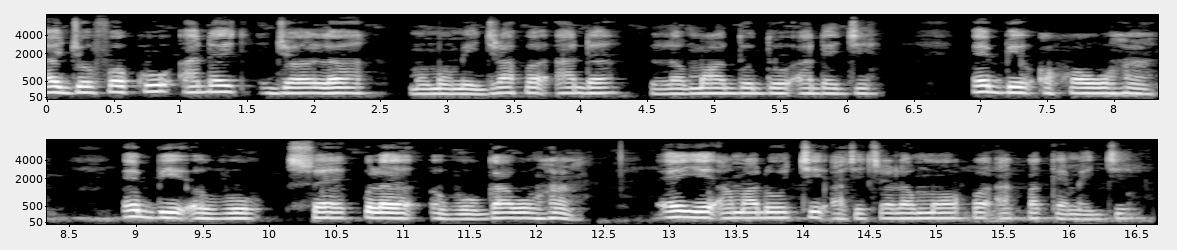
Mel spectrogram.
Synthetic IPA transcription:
ə˨d͡ʒo˨fə˦ku˦a˨ɖə˦d͡ʒɔ˨˦lə˨ | mɔ̃˨mɔ̃˨mĩ˨d͡ʒɾa˦ɸə˦ʔa˨ɖə˦ | lə˨m˦ã˦d̪o˦d̪o˦ʔa˨ɖə˨d͡ʑi˦ | e˦bi˦ɔ˨xɔ˦wo˦ɦã˦e˦bi˦ə˨βo˨ | sɛ˦k͡plə˦e˨βo˨ɡa˦wo˦ɦã˦ | e˦je˦ʔa˨m˨ã˨ɖə˦wo˦t͡ɕi˦ʔa˨t͡ɕi˨t̪ɾə˨lə˨mɔ̃˦ɸə˦ʔa˨k͡pa˦kɛ˨mɛ̃˨d͡ʑi˦

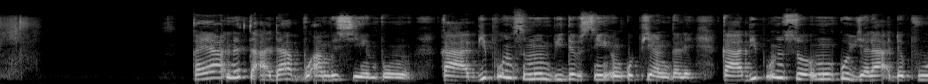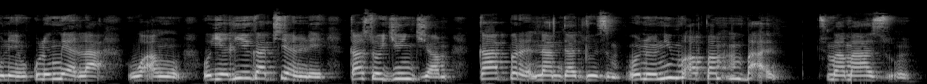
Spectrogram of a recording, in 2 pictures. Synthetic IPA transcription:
ka˨ja˦nɨ˦ta˨ʔa̰˨daː˦bʊ˨ʔa̰˨mbɨ˦seː˨m̩˨pʊ˨ŋo˨ka˨bi˦pʊ˦sɨ˨mɨ˦m˦bi˦dɨ˦bsi˦ŋ̩˨kʊ˦pi˦ɛ˨ŋɡɨ˨lɨ˨ka˨bi˦pu˦n̩˦so˦ŋʊ˦ku˦bɛ˨la˦dɨ˨pʰuː˦nɨ˨ŋ̩˨kʊ˦lɨ˦ŋ͡mɛ˦ɾla˦wa˨ʔa̰˨ŋo˨o˨jɛ˨liː˦ɡa˦pi˦ɛ˦n˨lɨ˨ka˦so˦d͡ʒi˦nd͡ʒa˨mka˦pɨ˦ɾɨ˨na˦mda˦do˦zɨ˨mo̰˨nɨ˨ni˦mɔ˦ʔa˦pa˦mm̩˦ba˦ʔa̰˨ | tu˦ma˦maː˦zʊ̰˨ʔʊ̰˨

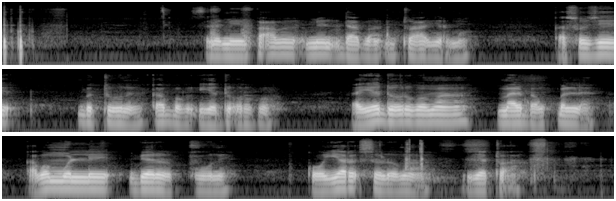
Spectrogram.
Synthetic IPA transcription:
sɨ˨lɨ˨miː˨m˨pa̰˦ʔa̰˦βɨ˦mi˦nda˨ba˦n̩˦tɔ˦ʔa˦ji˨ɾɨ˨mo˦ | ka̰˨so˦ʒe˦ | bɨ˨tu˦ʔnɨ˨ka˦ɡ͡bʊ˨bɨ˨jɛ˨dʊ˨ʔʊ˦ɾɨ˦ɡo˦ | ka˨jɛ˦dʊ˦ʔʊ˦ɾɨ˦ɣo˦maː˦ | ma˦lɨ˦ba˨ŋk͡pɨ˦lːɨ˨ | ka̰˨bɨ˦mʊ˦lːɨ˦ | bɛ˦ɾɨ˨puː˦nɨ˦ | ka˨o˨jɛ˦ɾɨ˦sa˦lo˨maː˦˨ | jɛ˦tɔ̰˨ʔa̰˨

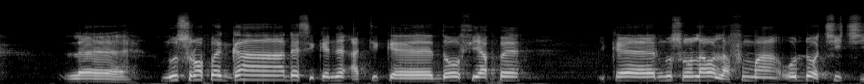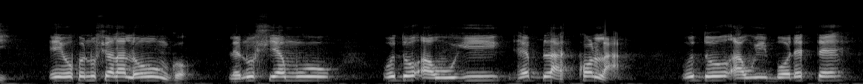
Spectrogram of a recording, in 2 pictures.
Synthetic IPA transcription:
lɛ˨ | nũ˦sɾ̃ɔ̃˦ɸɛ˦ɡã˦ɖɛ˦si˨kɛ˦ɲɛ̃˦ʔa˨t̪i˦kɛ˨d̪ɔ˦fi˦a˨ɸɛ˦ | i˨kɛ˦nũ˦sɾ̃ɔ̃˦la˦wo˦la˨fũ˦mã˦wo˦ɖɔ˦t͡ɕi˦t͡ɕḭ˨ | e˦je˦wo˦ɸɛ˦nũ˦fi˦a˦la˦lɛ˨wo˦ŋ̩˨ɡɔ̰˨ | lɛ˨nũ˦fi˦a˨mũ˦wo˦ | wo˦d̪o˦ʔa˨wu˨ɣi˦ɦɛ˦bla˨kɔ˦la̰˨ | wo˦d̪o˦a˨wu˨i˨bɔ˨ɖɛ˦t̪ɛ˦

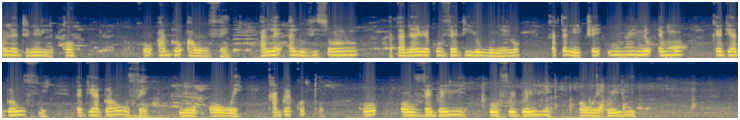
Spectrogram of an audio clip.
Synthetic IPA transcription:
a˨lɛ˨˦ɖɪ˨nɪ̃˦lɪ˨kɔ˦ | kʰo˦ʔa˨ɖo˦ʔa˨wɔ˨vɛ˨a˨lɛ˦a˨lu˨vi˦sɔ̃˦ | a˨t̪a˨nɪ̃˨˦a˦jo˦ɛ˦ko˦vɛ˦dɪ˦jo˦wu˨nɛ̃˨lɔ˦ | ka˦t̪a˦nĩ˨t͡ʃɛ˦wu˦wi˦nʊ̃˦ɛ˦mɔ̃˦ | kɛ˦dɪ˦a˨ɖo˦a˦wu˦fu˨e˨ | ɛ˨dɪ˦a˨ɖo˦a˦wɔ˨vɛ˨nʊ̃˨ɔ˨wɛ˨ | ka˨ɖo˦ɛ˦kɔ˦t̪ʰɔ˨ | ko˦ | ɔ˨wvɛ˨ɖʊ˨ɛ˦ji˦li˦ | o˨vu˨e˨ɖo˦ɛ˦ji˦li˦ɔ˨wɛ˨ɖo˨ɛ˨ji˦li˦

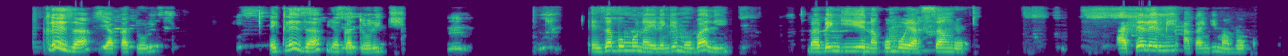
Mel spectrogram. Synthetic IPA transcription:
kle˦za˨ja˨ka˨to˨li˦k | e˨kle˦za˨ja˨ka˨to˨li˦k | e˨za˦bo˦ŋɡo˦na˨e˨lɛ˨ŋɡɛ˦mo˨ba˦li˨ | ba˨be˦ŋɡi˦je˦na˨ko˦mbo˦ja˨sa˦ŋɡo˦ | a˨tɛ˦lɛ˦mi˦a˨ka˨ŋɡi˦ma˨bɔ˦kɔ̥˨

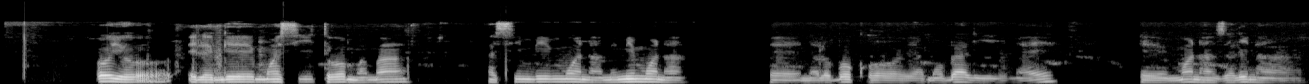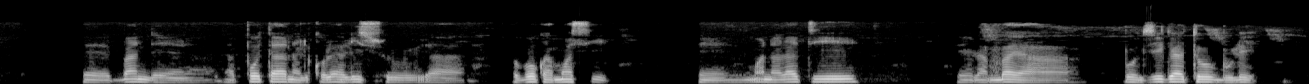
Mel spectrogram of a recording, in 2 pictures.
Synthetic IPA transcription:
o˦jo̰˦e˨lɛ˨ŋɡe˦mwa˦si˦to˦ma˨ma˦ | a˨si˦mbi˦mwa˦naː˨mɛ˨mi˦mwa˦na˨ | na˨lo˨bɔ˦kʰɔ˨ja˨mo˨ba˦li˨na˨je˦˨ | mwa˦naː˨za˨li˦na˨ | ba˦nde˨na˨po˦ta˦na˨li˨ko˨lo˦ja˨li˦su˨ja˨ | lo˨bɔ˦kɔ˨ja˨mwa˦si˦˨ | mwa̰˦naː˨la˦ti˦˨ | la˨mba˦ja˨ | bo˨nzi˦ɡa˦to˦bu˨le˦

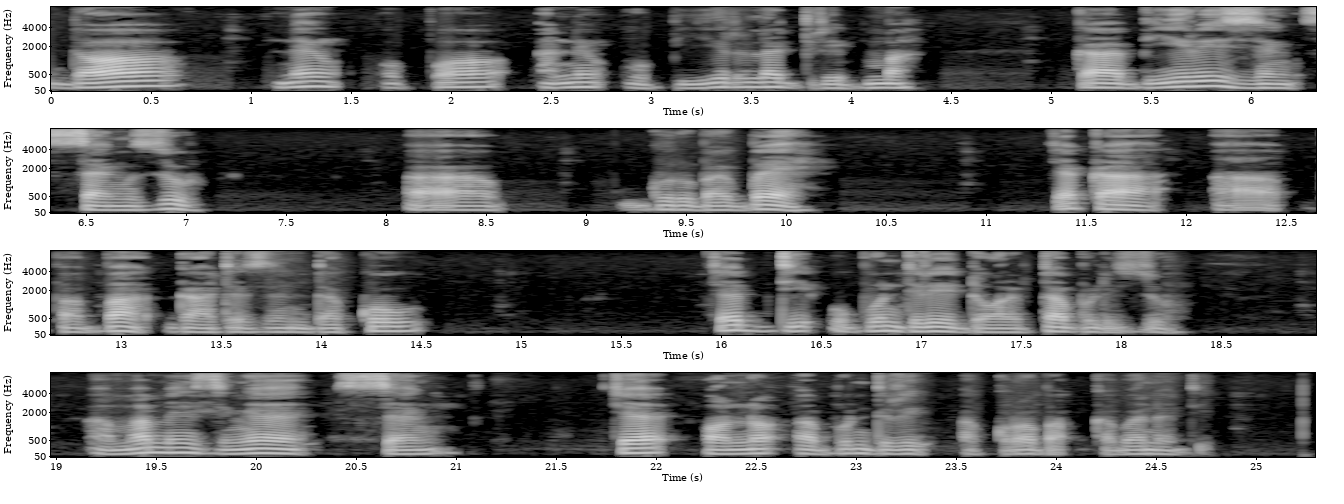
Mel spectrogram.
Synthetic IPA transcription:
dɔ˨˦ | nɪ˦ŋ | ʊ˨pɔ̰˦a˨nɪ˦ŋo˨biː˨˦ɾi˦la˦dɪ˨ɾe˨bʊ˦ma˦ | ka˨biː˨˦ɾi˦zɪ˨ŋsa˨ŋzu˦ | a̰˨ | ɡu˨ɾʊ˨ba˨ɡ͡bɛː˦˨ | t͡ʃɛ̰˦ka̰˨ | b̥a˨ba˦ɡaː˨tɪ̰˨zɪ˨nda˨ko˦ | t͡ʃɛ˦dɪ˦o̰˨bu˦ndi˨ɾi˦dɔ˨ɾɪ˨ta˦bʊ˨lɪ̰˨zṵ˦˨ | a˨mːaː˦mɪ˦nzɪ˨ŋɛː˦sɛ˨˦ŋ | t͡ʃɛ˦ɔ˨nːɔ˦a˨bu˦ndi˨ɾi˦a̰˨kʊ˨ɾʔɔ̰˦ba̰˨ka˨ba˦na˨dɪ̰˨

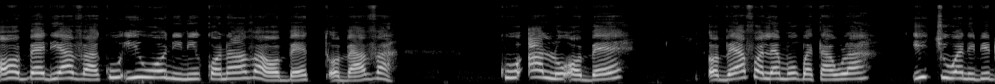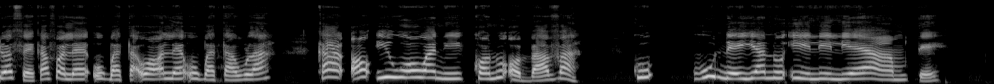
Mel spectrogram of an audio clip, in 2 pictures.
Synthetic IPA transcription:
ɔ˨bɛ˨di˨˧a˧va˨ku˦ʔi˦wo˦nĩ˨nĩ˧kɔ˧nã˦va˦˨ɔ˨ɛ˨˦ɔ˨bɛ˨a˨˦va˦˨ | ku˦ʔa˦lo˨ʔɔ˨bɛ˨˦ | ɔ˨bɛ˨˦a˦fɔ˦˨lɛ˦mũ˨˦ɡ͡ba˧ta˧˨wla˦ | i˦t͡ʃu˦wa˦nĩ˧bi˦do˦ɛ˦fɛ˨ka˨˦fɔ˦lɛ˦ɡ͡ba˧ta˨˦lɛ˦ʔo˦ɡ͡ba˨ta˨wla˦ | ka˦i˦wo˦wa˦nĩ˧kɔ˧nũ˦ʔɔ˨bɛ˨a˨˦va˦˨ | ku˦ | u˦ne˨ji˦a˦nũ˦ʔiː˦˨li˦˨li˦ɛ˦a˦a˧mũ˧t̪ɛ˨˦

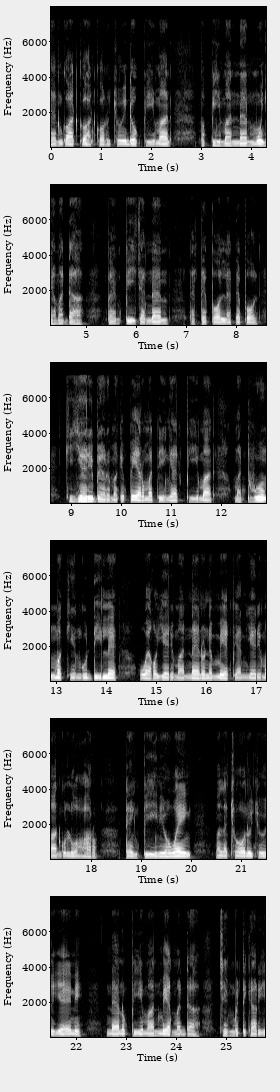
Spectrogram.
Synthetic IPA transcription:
ɛ˦nɡɔ˨tɡ̥ɔ˨tkɔ˨no˨t͡ʃu˨ŋi˨do˦k̚piː˦ma˦nma˦piː˦˨ma˦nːɛ˦nmwʊ˨ɲa˨ma˦da˦ | pɛ˦npiː˦t͡ʃa˨nɛ˦n | la˨tɛ˦po˨lːa˨tɛ˦po˨l | ki˦ja˦ɾi˦bɛ˦˨ɾo˨ma˦kɪ˨pɪ˨ɾɔ˨mɐ˦ti˦˨ŋɛ˨tpiː˦ma˦nmɐ˦dwo˦ŋma˦kʰɪ˦nɡʊ˦di˨le˦˨ | wɛ˨kɔ˨ja˦ɾi˦ma˦nːɛ˨nɔ˨nɛ˦mɪ˨t̚pjɛ˦nja˦ɾi˦ma˦nɡʊ˦lwɔɾɔ˨tɛ˨ŋpiː˦ni˨o˨wɛ˦ŋ | ma˦la˨t͡ʃɔ˦no˨t͡ʃu˨ŋi˨jɛ˦ni˨ | nɛ˨nɔ˨piːma˦nmɪ˨t̚ma˦da˦ | t͡ʃe˦ŋbe˦tɪ˦ka˨ɾ

